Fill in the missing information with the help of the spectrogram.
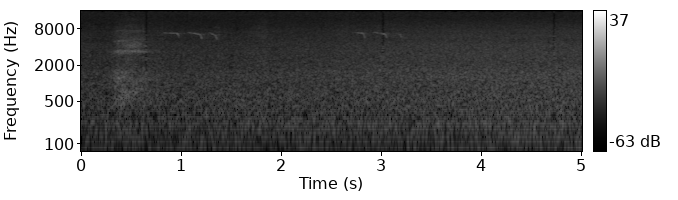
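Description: Steady wind rushing over the microphone, with a small bird repeating a quick high three-note chirp a couple of times.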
